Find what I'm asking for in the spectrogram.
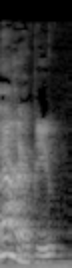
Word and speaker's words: Malheur Butte: I do not know if I'm saying that right. I don't think that I am. Melhair Butte.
